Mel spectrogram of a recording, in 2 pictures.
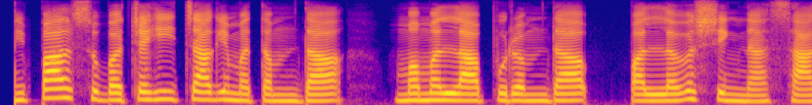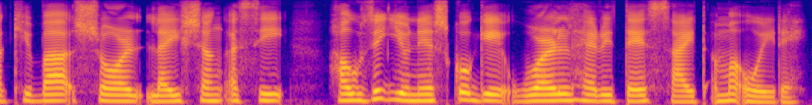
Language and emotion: Manipuri, neutral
